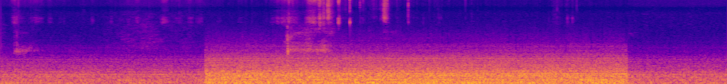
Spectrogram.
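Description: Steady low hum and hiss of grainy security-camera footage audio. About three seconds in it jumps abruptly to a louder, rougher static with a steady low drone, which cuts back to the quieter hum shortly before the end.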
